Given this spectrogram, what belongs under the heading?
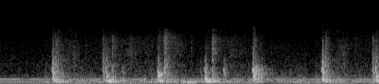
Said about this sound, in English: Footsteps.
